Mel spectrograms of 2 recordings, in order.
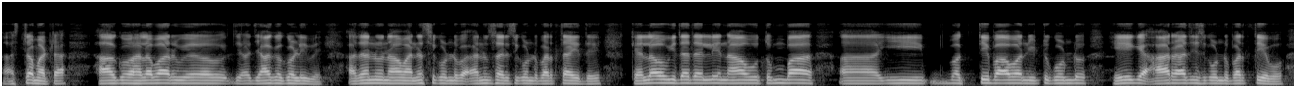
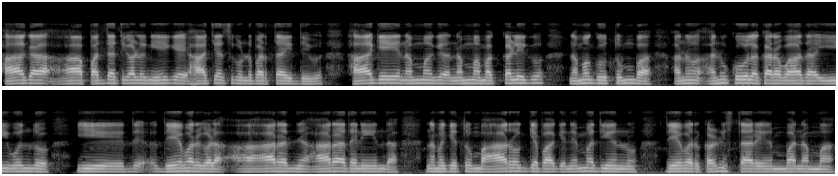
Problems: background sounds at intervals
